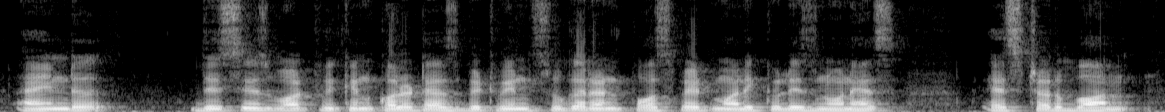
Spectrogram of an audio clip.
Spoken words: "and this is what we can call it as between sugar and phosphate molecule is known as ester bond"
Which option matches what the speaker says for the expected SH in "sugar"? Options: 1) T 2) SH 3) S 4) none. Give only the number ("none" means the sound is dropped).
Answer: 3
